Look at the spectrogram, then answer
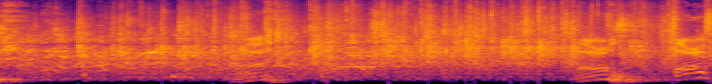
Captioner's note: audience laughing; audience applauding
